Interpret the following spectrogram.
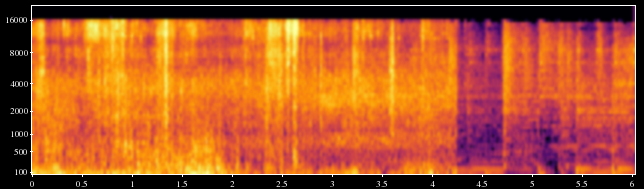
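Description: Wind buffeting the microphone as a dull, uneven rumble. About four seconds in it cuts off and background music takes over.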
